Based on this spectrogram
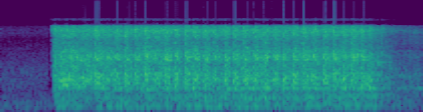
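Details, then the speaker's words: Dodge Aspen with MSD ignition and rat-nest wiring, sitting nearly six years, driveshaft disconnected, no fuel but starting fluid poured in: starter churns evenly about three seconds, never fires; cranks but no start, no spark. "oh no hurry she's a no fire so I know we don't have fuel but I did attempt to put some juice down in there"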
